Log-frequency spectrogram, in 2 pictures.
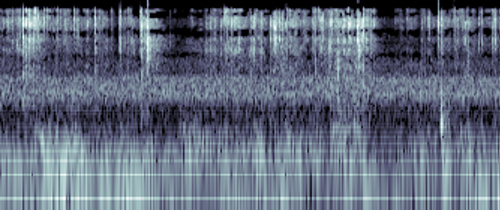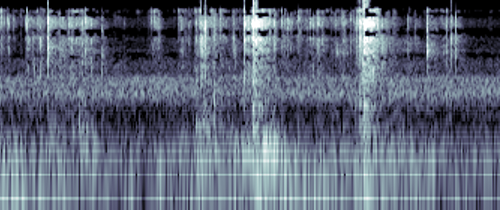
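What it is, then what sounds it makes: Bar of soap being carved. A solid blue bar of soap held in the hand is scratched and carved into a grid with a metal blade. Bright, dry scraping runs throughout, broken by sharp crackling clicks as small cubes of soap pop off.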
